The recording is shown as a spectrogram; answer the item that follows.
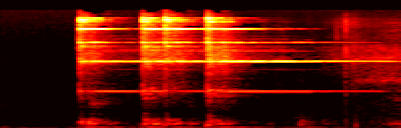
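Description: A small hand bell is struck three times in a brisk, even rhythm, each strike giving a bright, high, ringing tone. A fainter fourth tap follows as the ringing lingers and fades.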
